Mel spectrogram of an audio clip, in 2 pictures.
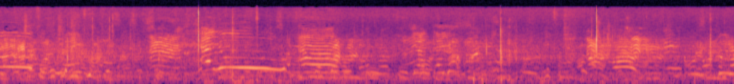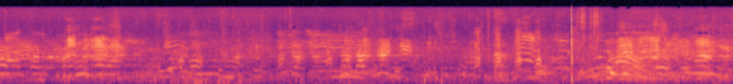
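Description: A football thuds as players kick it in the distance.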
